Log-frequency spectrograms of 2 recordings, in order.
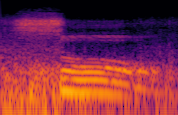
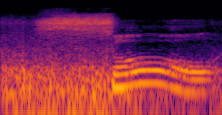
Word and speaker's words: soil: and in southern Appalachia we don't say soil how do we pronounce soil in the South Seoul right Sol is a sacred thing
